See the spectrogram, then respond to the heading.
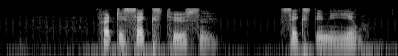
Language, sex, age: Swedish, female, 53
